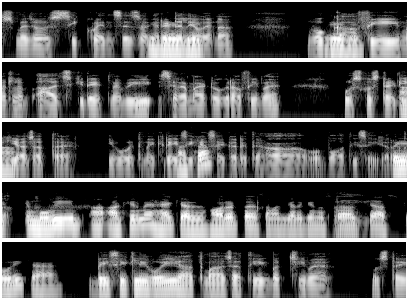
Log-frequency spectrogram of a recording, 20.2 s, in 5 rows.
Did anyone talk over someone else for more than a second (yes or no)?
no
